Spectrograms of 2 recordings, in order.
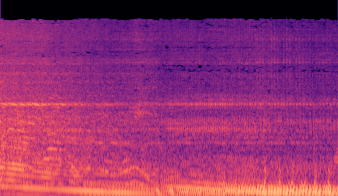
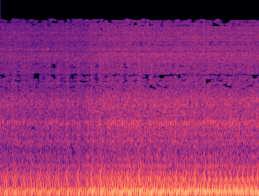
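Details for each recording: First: Yamaha RX-King two-stroke, bought used with a very rough engine, rebored block and rod checked; on test it runs smoother with a dry rattling knock: piston slap, piston still loose, possibly too-loose bore; piston to be boiled in oil. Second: Yamaha RX-King two-stroke after crank/conrod and block rebuild: smooth, even idle lifting slightly with throttle, no knocks or rattles — normal idle.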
